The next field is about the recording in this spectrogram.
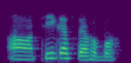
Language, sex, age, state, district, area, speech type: Assamese, female, 30-45, Assam, Charaideo, urban, conversation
